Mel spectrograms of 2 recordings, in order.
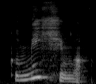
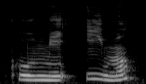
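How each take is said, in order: First: It is said Japanese style, middle consonant sounded. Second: It is said Spanish style with a silent h. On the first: This is how Japanese speakers say it. "Así es como lo pronunciarían en japonés" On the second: This is how Spanish speakers say it. "En español diríamos kumiimo, porque la H es muda"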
